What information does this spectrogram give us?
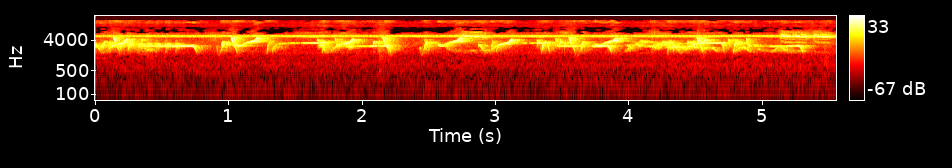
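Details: On the morning of 10 May, gathered scarlet-backed flowerpeckers sing competitively: a dense string of piercing high chips and short whistles, barely pausing, with a constant high-pitched hum in the background.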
